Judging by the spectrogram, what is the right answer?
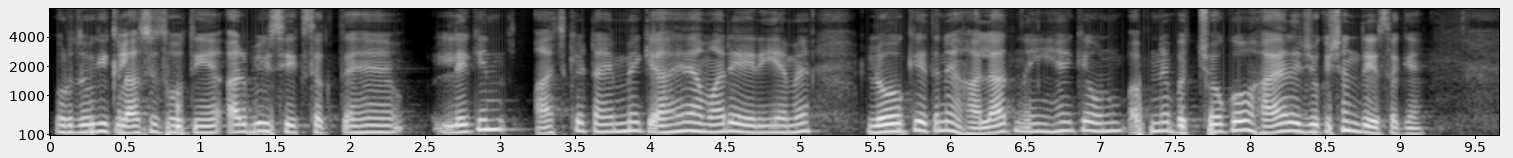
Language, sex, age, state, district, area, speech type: Urdu, male, 30-45, Delhi, Central Delhi, urban, spontaneous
